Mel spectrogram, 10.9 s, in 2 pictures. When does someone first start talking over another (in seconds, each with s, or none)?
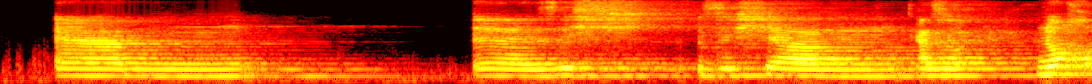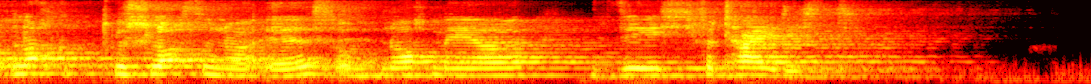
none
